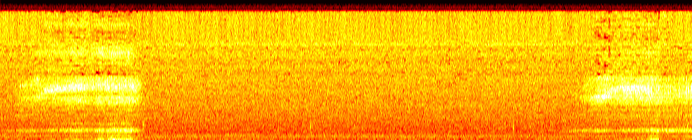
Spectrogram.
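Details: Sleeping dog snoring: two loud rattling snores on the in-breath, separated by a quiet pause of about five seconds.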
